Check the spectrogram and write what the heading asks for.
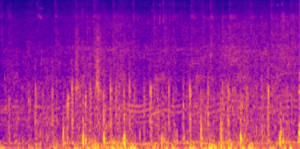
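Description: Hooves of a young gaited colt striking a paved road in a quick, even run of beats as it is ridden.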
